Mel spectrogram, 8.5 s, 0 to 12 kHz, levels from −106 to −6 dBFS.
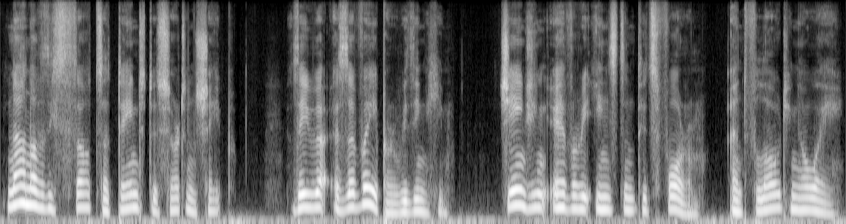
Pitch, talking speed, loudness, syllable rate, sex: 150 Hz, 165 wpm, -17 LUFS, 5.4 syllables/s, male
